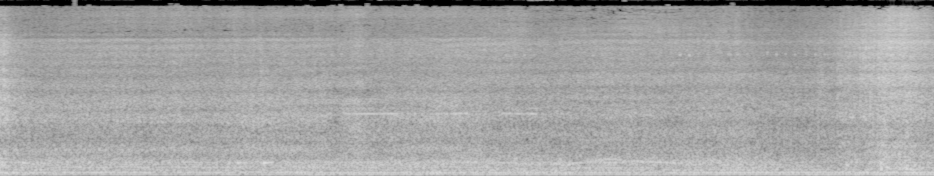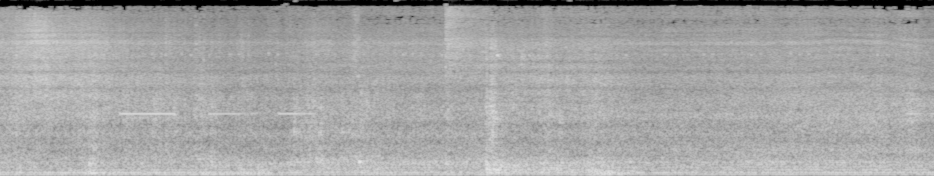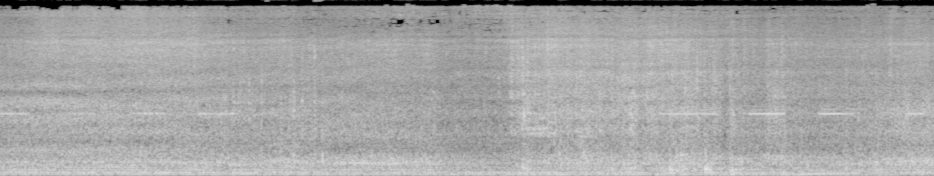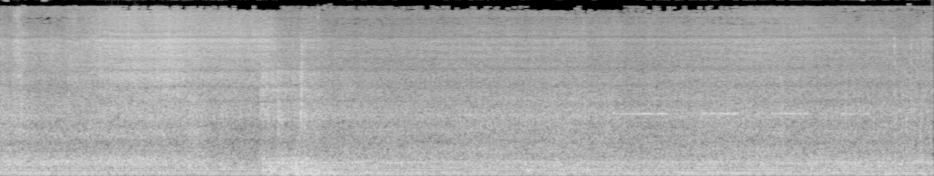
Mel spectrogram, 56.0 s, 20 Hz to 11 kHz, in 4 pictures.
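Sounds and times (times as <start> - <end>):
diesel truck engine running: 0.0 - 56.0
reversing alarm beeping: 4.6 - 9.6, 15.4 - 19.5, 26.6 - 34.9, 35.9 - 43.6, 49.6 - 56.0.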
